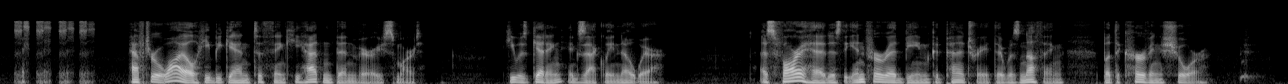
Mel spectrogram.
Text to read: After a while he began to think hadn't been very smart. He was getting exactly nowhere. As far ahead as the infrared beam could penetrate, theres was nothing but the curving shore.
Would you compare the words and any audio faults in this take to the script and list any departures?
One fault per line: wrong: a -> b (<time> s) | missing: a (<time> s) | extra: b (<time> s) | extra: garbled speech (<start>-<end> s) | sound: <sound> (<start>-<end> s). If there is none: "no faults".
sound: laugh (0.1-1.0 s)
extra: he (2.9 s)
wrong: theres -> there (9.9 s)
sound: sigh (12.4-12.7 s)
